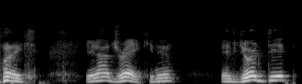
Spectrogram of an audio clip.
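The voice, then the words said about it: Brief slip into an accent. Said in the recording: “I just had an accent for whatever reason”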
